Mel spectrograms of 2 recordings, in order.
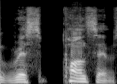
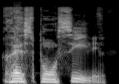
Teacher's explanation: Take any word, responsive, right? So you and I would say responsive, stress on the second syllable.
